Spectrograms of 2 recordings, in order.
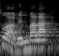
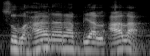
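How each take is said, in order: First: The words are rushed and run together. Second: Each word is pronounced fully and distinctly. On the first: The speaker calls it wrong. "তাড়াহুড়া কইরা" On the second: The speaker calls it right. "শুদ্ধভাবে বলতে হবে"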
